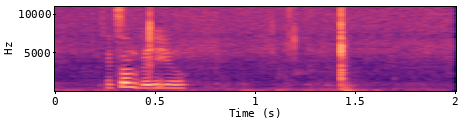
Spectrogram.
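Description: A short high-pitched cry with a wavering pitch, followed about a second later by a single knock.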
